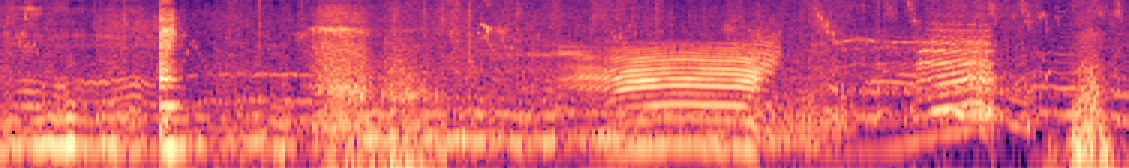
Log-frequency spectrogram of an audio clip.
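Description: A sharp click about a second in, then a cow mooing: one long moo that rises and falls about four seconds in, followed by a shorter rising call.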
